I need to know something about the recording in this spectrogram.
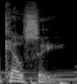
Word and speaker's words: Kelce: Although the extended side of his father's family pronounces their surname as Kels, he opted for his father's pronunciation, Kelsey.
